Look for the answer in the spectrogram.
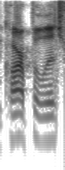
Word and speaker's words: Karpeles: Karpolis, carpal tunnel syndrome. That's what I remember it now as. It's a good way to remember it.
